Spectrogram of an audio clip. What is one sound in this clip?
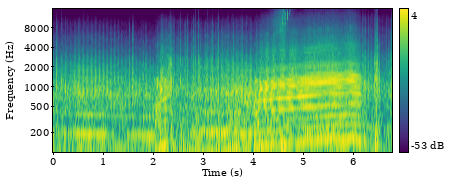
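A sports car engine roars at speed, climbing in pitch.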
